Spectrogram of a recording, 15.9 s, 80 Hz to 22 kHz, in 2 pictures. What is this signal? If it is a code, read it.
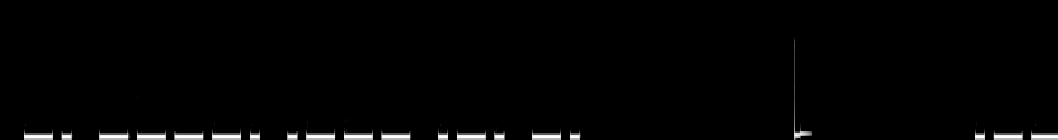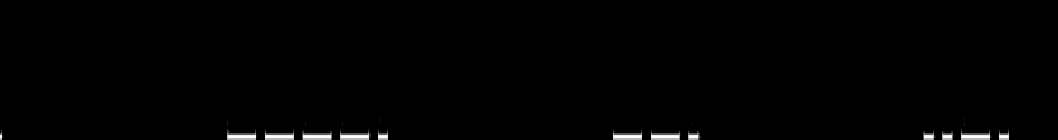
Morse code, heard as a keyed tone, about 17 wpm, spaced as for 8 wpm, 700 Hz. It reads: N9JRN W9GF
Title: USA Call Signs - 5 Characters - 8x Character Spacing - 17wpm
